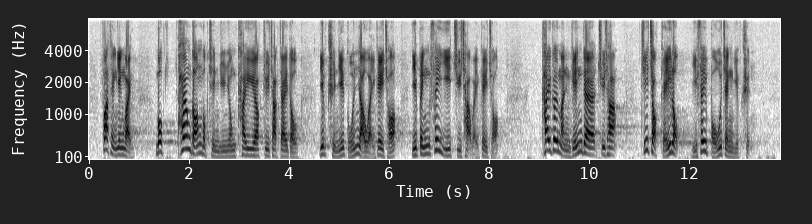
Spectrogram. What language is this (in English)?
Cantonese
